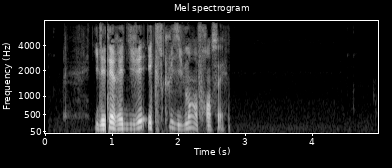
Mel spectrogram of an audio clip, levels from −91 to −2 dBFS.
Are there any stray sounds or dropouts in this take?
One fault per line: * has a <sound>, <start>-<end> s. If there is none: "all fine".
all fine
